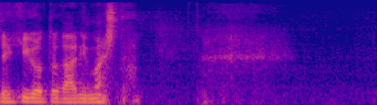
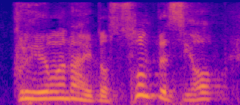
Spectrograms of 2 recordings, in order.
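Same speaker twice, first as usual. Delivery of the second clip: put-on insistent young woman; 6 semitones higher than usual. Young woman presses her book.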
